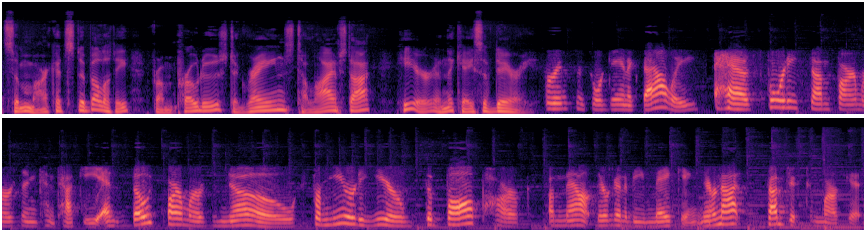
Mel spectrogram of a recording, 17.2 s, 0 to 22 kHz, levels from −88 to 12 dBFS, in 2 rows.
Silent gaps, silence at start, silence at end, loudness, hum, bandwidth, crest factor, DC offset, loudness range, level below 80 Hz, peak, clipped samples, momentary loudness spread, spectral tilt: none; 0 s; 0.05 s; -20 LUFS; none; 15 kHz; 20 dB; under 0.1%; 5 LU; -48 dBFS; 0 dBFS; under 0.1%; 11 LU; -6 dB/octave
